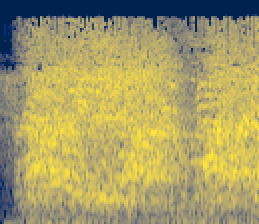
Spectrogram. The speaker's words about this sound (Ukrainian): Послухаємо звукову картинку з мітингу.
